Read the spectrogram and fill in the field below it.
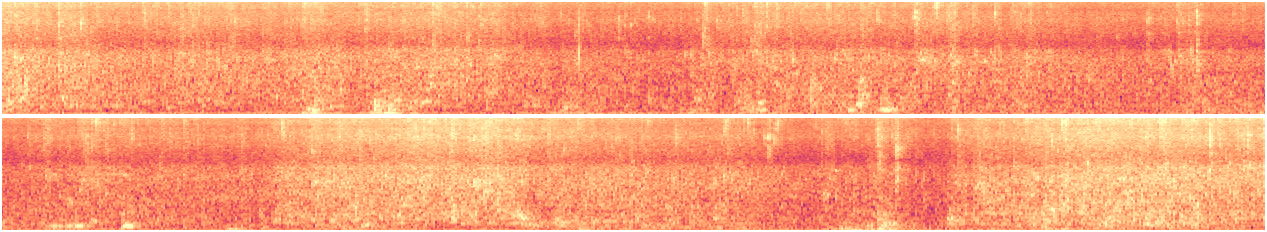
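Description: Wind rustles through palm leaves.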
